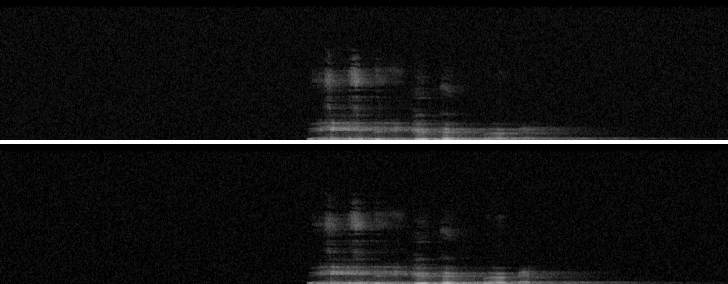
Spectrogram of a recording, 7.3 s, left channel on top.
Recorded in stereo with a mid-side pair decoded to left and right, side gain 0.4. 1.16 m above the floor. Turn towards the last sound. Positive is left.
turn(degrees=-70)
